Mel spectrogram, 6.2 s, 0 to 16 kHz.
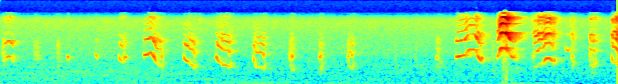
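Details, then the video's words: Maltese puppies three and a half weeks old walking around, giving a run of thin high squeaky yelps about twice a second, growing louder and denser near the end, in a quiet room. "3.5 weeks old maltese puppies walking around"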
